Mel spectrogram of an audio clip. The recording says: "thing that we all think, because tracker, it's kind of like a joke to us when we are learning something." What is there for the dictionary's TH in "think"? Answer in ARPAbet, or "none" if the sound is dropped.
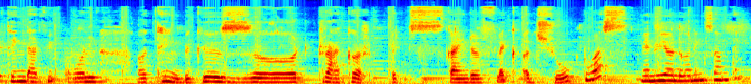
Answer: T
